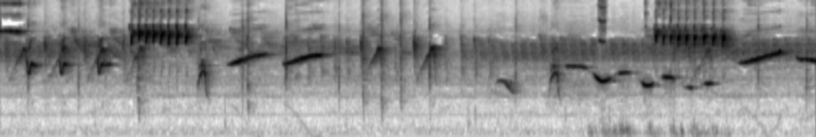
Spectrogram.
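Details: Tledekan pring shortwing singing actively in 'nembak' and 'ngerol' style, a quick string of clear slurred whistles, some rising and some dropping, broken by brief buzzy high bursts and a soft low rumble near the end.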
